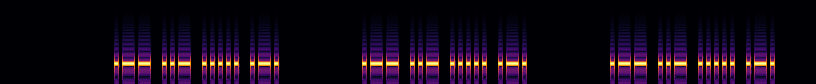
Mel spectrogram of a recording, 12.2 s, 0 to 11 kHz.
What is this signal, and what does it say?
Morse code, heard as a keyed tone, about 20 wpm, 700 Hz. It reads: WU5R WU5R WU5R
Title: USA Call Signs - 4 Characters - Repeated 3x - 20wpm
